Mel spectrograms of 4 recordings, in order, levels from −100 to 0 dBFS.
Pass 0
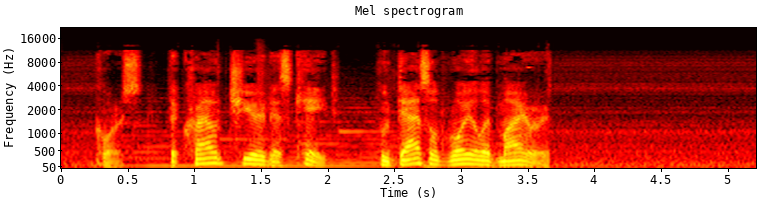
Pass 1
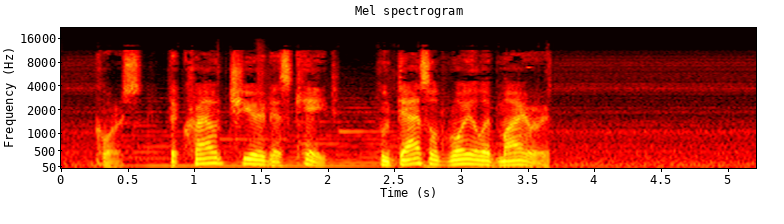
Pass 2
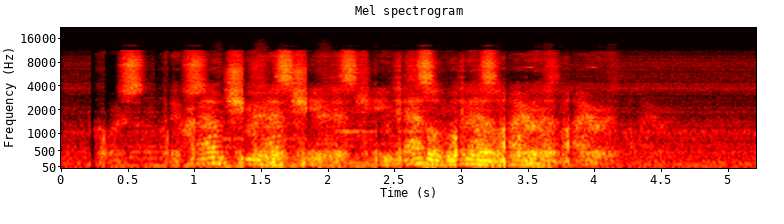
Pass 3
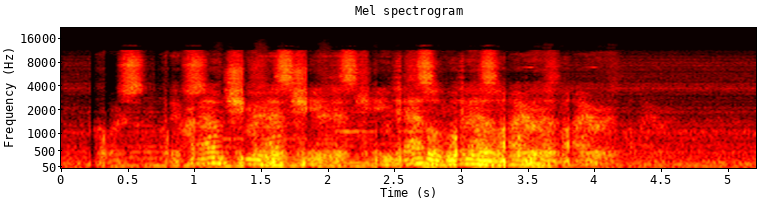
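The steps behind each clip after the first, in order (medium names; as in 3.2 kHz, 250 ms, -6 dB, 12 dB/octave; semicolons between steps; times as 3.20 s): no audible change
phase randomisation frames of 100 ms; slow attack 209 ms; thinning echo 476 ms, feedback 16%, high-pass 410 Hz, level -3 dB
tone controls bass +5 dB, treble -2 dB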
